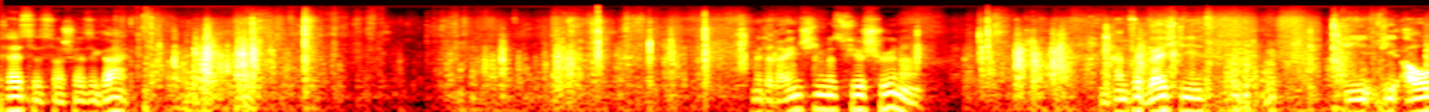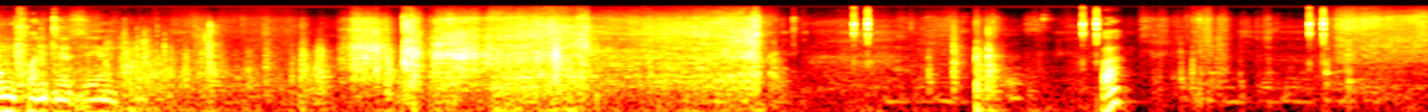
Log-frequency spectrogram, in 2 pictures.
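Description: Wrapping paper rustles and crinkles as it is unrolled.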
